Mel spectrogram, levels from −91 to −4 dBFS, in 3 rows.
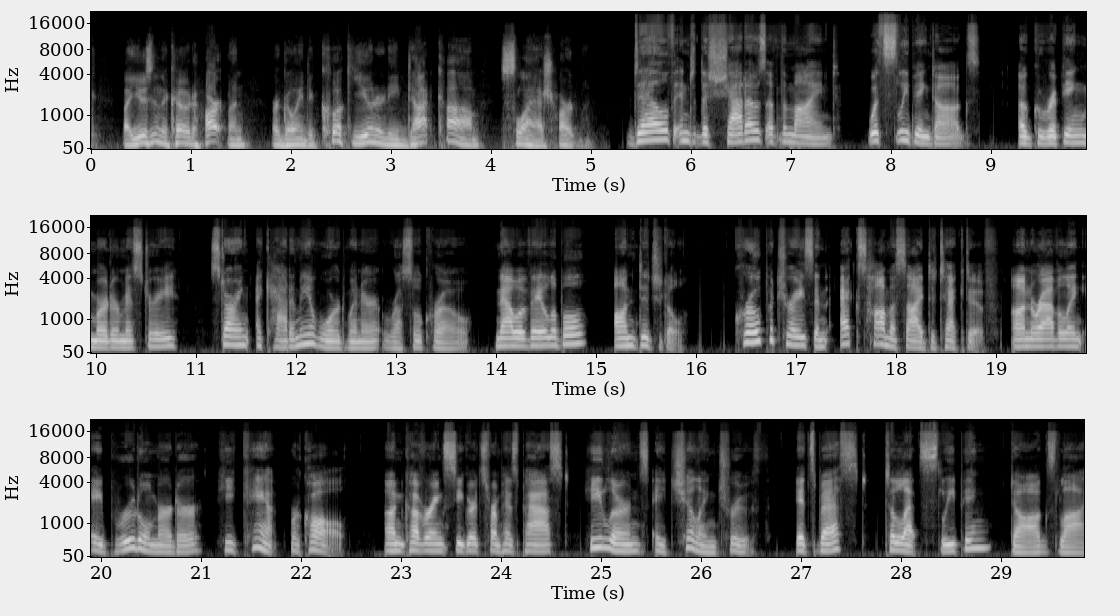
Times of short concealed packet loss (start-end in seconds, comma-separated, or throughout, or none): none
